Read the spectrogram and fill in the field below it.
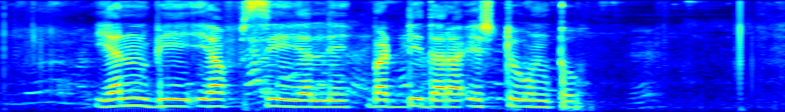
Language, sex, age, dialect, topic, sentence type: Kannada, male, 18-24, Coastal/Dakshin, banking, question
